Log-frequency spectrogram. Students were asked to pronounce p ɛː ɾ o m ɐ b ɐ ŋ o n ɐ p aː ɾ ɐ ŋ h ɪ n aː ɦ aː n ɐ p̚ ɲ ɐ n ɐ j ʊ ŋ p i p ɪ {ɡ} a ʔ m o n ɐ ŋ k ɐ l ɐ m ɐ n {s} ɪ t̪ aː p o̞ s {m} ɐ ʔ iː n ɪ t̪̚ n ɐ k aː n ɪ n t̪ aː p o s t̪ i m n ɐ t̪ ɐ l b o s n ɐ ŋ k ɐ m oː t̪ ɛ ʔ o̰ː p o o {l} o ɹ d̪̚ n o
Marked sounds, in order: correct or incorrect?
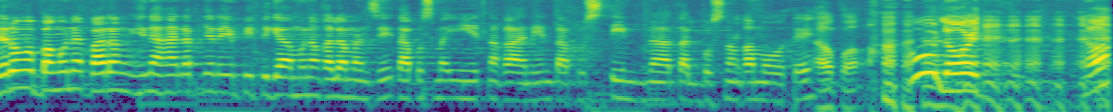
correct, correct, correct, correct

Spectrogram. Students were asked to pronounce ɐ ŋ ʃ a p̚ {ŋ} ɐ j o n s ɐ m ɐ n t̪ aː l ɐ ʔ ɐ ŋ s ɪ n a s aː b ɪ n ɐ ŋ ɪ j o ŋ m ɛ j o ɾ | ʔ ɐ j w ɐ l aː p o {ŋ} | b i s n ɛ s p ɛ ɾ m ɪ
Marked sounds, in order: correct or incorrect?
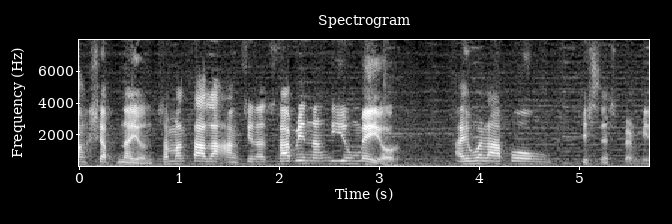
incorrect: n, correct

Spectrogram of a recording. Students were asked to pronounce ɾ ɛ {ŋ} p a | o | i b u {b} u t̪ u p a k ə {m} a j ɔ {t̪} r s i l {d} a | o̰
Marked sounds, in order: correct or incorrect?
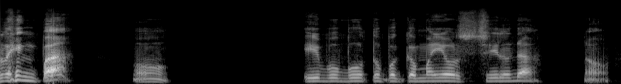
correct, correct, correct, incorrect: none, correct

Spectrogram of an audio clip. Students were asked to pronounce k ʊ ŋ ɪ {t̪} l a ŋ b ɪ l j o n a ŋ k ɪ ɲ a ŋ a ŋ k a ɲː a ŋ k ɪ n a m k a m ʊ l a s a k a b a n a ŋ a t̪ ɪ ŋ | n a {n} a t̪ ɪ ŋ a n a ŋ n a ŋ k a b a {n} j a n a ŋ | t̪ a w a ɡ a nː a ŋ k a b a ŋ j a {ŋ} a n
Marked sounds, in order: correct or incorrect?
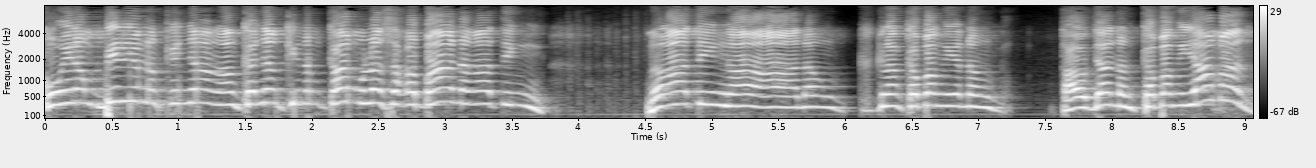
incorrect: none, incorrect: ŋ, incorrect: ŋ, incorrect: m

